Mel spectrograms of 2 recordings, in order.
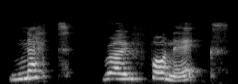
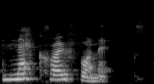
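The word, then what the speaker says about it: necrophonics: um we have been saying net ronics since we've started as you know it's necro phonics just look the other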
